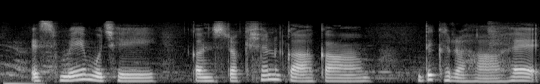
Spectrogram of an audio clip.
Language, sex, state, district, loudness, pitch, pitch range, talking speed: Hindi, female, Madhya Pradesh, Katni, -17 LUFS, 165 Hz, 155-190 Hz, 90 wpm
